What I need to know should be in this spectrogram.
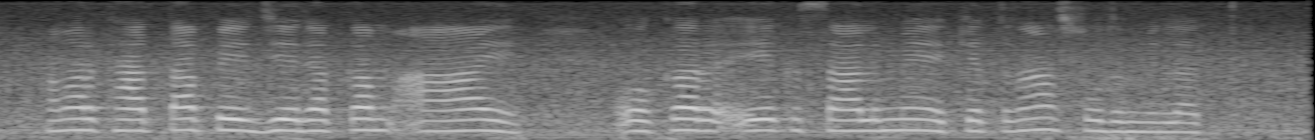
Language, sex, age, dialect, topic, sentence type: Maithili, female, 25-30, Angika, banking, question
